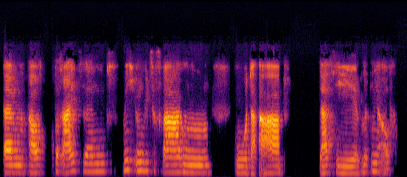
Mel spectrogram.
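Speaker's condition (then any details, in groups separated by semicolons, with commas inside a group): Down syndrome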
